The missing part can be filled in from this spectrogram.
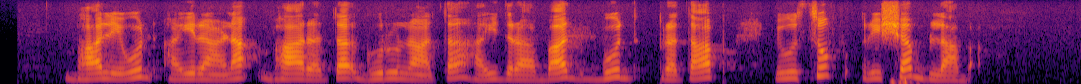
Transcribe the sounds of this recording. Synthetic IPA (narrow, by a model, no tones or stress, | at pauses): bʱaːliʋuɖhɐjɾaːɳabʱaːɾɐt̪ɐɡuɾunaːt̪ɐɦɐjd̪ɾaːbaːd̪bud̪ʱpɾɐt̪aːpjuːsufʰɾiʃɐblaːba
